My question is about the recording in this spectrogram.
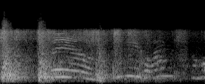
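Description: A woman's wordless cries as she slips and falls on snowy front steps, after a couple of sharp knocks right at the start.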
